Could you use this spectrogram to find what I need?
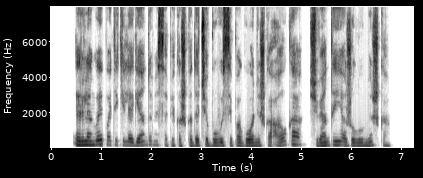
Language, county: Lithuanian, Klaipėda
